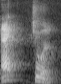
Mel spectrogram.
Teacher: जैसे यहाँ पे क्या है, इस पे मेन जो स्ट्रेस है वो एक्ट में है, चुअल में नहीं, इसलिए इसको हम जोर से बोलेंगे एक्चुअल।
